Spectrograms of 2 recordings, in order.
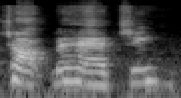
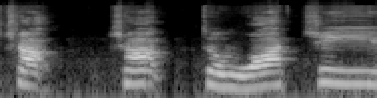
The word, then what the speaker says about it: Choctawhatchee: yeah um oh and we also have choctawhatchee yes yes yep because i used to think that that was choc choc to watchy or something like that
